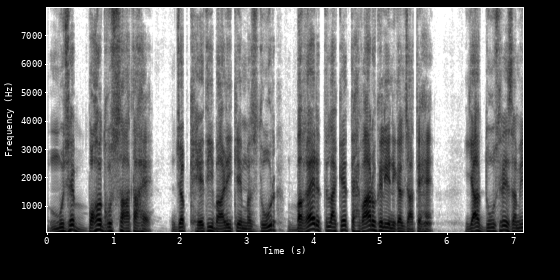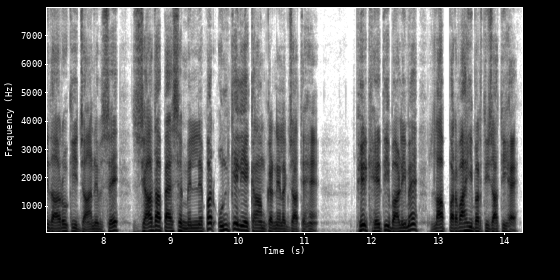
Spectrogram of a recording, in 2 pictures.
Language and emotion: Urdu, angry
